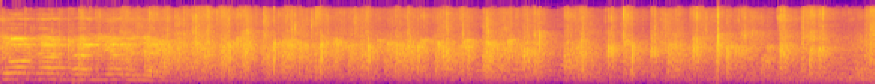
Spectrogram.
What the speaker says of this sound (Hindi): के लिए जोरदार तालियां बजाएं।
